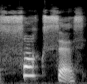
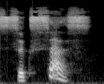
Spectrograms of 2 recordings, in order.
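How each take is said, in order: First: "success" with the weight moved onto the first syllable, SUC-cess; wrongly placed stress. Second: "success" said slowly with the weight on -CESS; stress on second syllable. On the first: Teacher shows students what it is not, "success" stressed on SUC. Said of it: "so it's not success". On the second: Teacher corrects the word for students, "success" stressed on -CESS. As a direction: land firmly on the last syllable of "success". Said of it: "it is success". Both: Shown as a demonstration.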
